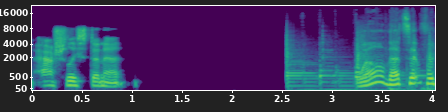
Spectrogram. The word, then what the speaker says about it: Ashlea: my name, which is Ashlea Stinnett. And you spell that a little differently. It's Ashlea for Ashley.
